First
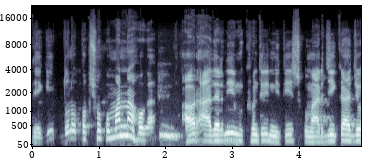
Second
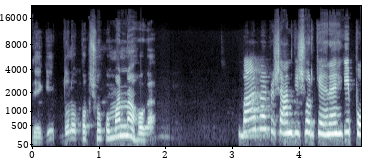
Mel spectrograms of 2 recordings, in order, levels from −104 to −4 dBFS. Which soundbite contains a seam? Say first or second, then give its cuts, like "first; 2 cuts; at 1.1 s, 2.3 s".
first; 1 cut; at 1.9 s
